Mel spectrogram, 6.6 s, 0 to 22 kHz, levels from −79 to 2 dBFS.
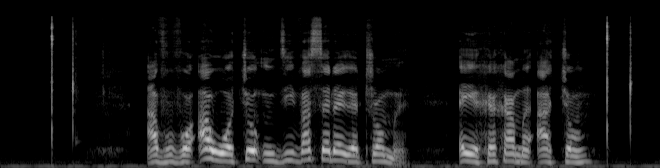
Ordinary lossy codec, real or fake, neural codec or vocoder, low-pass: none; fake; vocoder, 48 kHz, 128 mel bands, Vocos; 14.4 kHz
